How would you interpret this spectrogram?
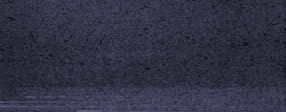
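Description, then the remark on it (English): Pacific Ocean surf rolls onto a sandy beach in San Francisco in a steady, low rumbling wash that swells slightly partway through and then holds at a constant roar, with no voices. “He dropped the belt he always carries, threw himself on the sand that was warm and fine, and listened to the sound of the surf.”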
